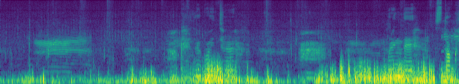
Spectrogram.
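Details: Cashmere goats in a mixed herd with sheep, being brought to the fence on open Mongolian pasture, give several drawn-out, wavering bleats. A person talks between the calls over low wind noise.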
